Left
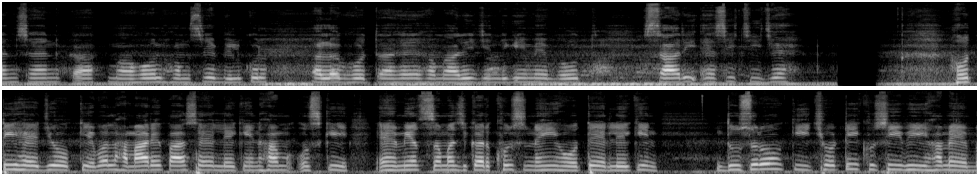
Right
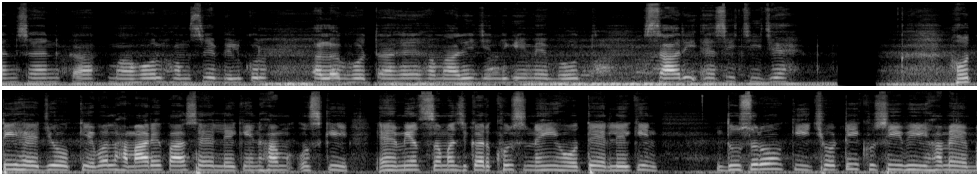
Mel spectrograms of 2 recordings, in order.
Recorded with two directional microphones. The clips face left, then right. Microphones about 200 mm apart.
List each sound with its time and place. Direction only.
0.3 s speech: 40° left (ahead or behind)
6.6 s speech: 45° left (ahead or behind)
9.5 s speech: 50° left (ahead or behind)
